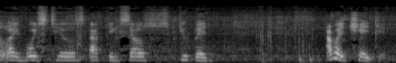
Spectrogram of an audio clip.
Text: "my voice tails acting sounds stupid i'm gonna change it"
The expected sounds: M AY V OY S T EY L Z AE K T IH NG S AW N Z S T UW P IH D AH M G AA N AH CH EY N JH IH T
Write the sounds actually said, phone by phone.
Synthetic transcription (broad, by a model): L AY V OY S T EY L Z AE K T IH NG S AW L S T UW P IH D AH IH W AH CH EY N JH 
